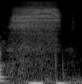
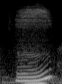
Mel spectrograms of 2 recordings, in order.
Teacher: Puis c'est ça qui va faire la différence, par exemple, entre un S puis un Z, où le S, les cordes vocales ne vibrent pas, et le Z, la bouche est placée exactement pareil, mais les cordes vocales vibrent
